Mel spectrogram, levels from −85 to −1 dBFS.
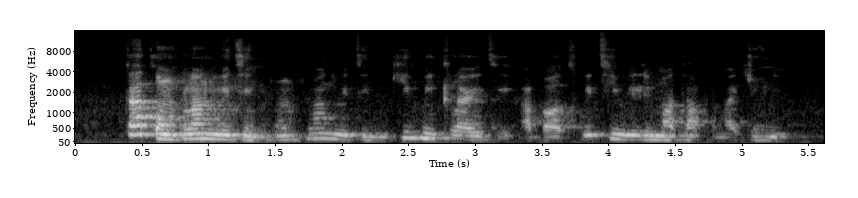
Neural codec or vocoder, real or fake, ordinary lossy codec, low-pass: none; real; Opus, 16 kbps; 14.4 kHz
